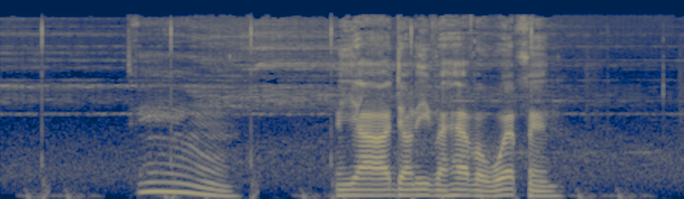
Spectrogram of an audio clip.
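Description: A young man speaks loudly and with animation into a microphone, his voice sliding in pitch.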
